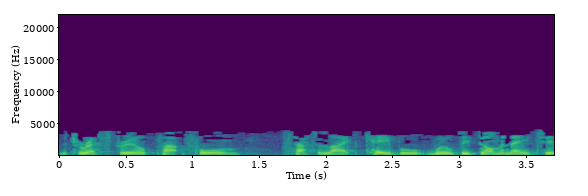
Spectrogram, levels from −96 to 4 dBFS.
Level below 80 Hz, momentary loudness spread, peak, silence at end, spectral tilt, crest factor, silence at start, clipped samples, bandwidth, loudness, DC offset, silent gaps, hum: -56 dBFS; 5 LU; -4 dBFS; 0 s; -12 dB/octave; 16 dB; 0 s; under 0.1%; 3.9 kHz; -20 LUFS; under 0.1%; none; none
